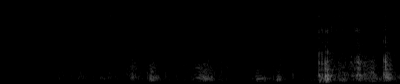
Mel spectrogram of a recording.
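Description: Fingertips of both hands tap on the front of a large, thick, solid hardcover book with a dark blue cloth cover, lying closed on a wooden table. After a brief silence, soft, muffled, low-pitched taps patter irregularly. A few sharper, louder taps come near the end.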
